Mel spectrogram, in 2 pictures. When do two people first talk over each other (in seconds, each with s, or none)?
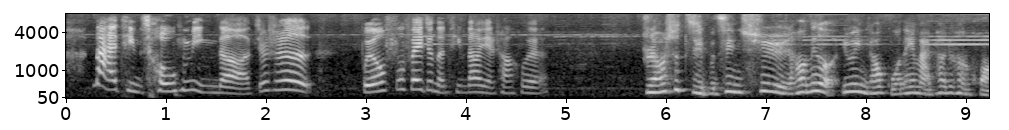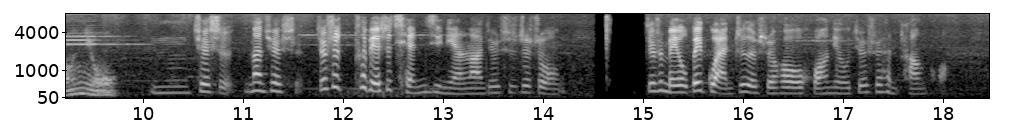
none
